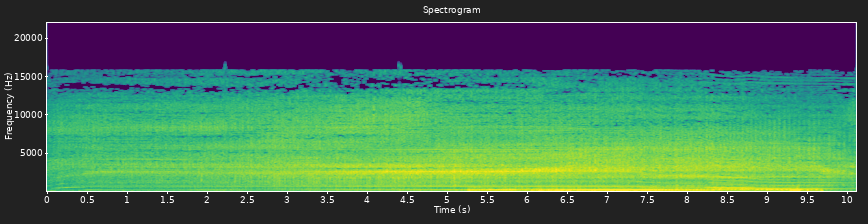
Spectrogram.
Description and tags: Drill getting closer
mechanical, buzz, machine, latch, environmental-sounds-research, whir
